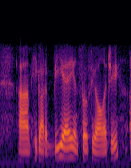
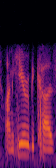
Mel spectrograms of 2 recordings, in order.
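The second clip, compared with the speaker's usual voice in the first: ordinary talk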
